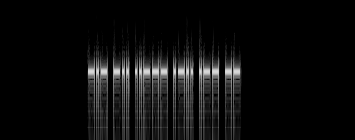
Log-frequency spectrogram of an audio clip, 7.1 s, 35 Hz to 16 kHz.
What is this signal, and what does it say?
Morse code, heard as a keyed tone, about 28 wpm, 700 Hz. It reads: KD2LWM
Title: USA Call Signs - 6 Characters - Repeated 3x - 28wpm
